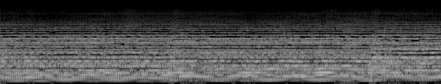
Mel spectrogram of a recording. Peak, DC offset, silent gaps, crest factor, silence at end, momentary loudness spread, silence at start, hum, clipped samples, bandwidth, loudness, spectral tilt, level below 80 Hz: -8 dBFS; under 0.1%; none; 14 dB; 0 s; 2 LU; 0 s; none; under 0.1%; 16 kHz; -22 LUFS; -2.5 dB/octave; -64 dBFS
